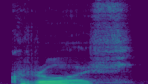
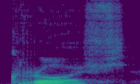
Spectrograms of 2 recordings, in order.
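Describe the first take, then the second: Both takes have the same delivery.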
